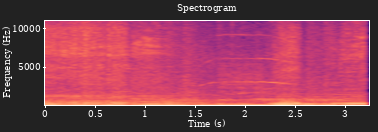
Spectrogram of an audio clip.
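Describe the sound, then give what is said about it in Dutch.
A car engine revs and accelerates, its pitch dipping then rising sharply as it pulls away, loud and steady throughout with no talking. The car is carrying people seated on its roof into RSG De Borgen school in Leek. “Wij mogen op het dak zitten en op een auto naar binnen gebracht worden.”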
